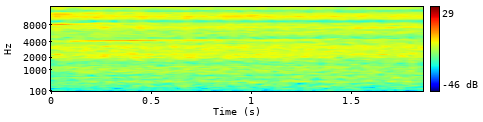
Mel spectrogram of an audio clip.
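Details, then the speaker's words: Trash-find Shark Navigator vacuum after clearing a clogged hose, running: loud steady high-pitched motor whine with strong even suction, no surging or rattle; running normally, clog believed to be the only fault. "there it is still pulling stuff down fine now so i guarantee that's all that was wrong with it"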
